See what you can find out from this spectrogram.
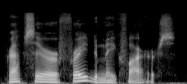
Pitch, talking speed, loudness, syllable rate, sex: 115 Hz, 225 wpm, -18 LUFS, 6.5 syllables/s, male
